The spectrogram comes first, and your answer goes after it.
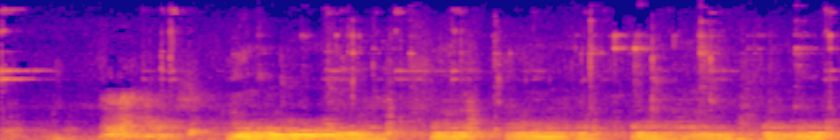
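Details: Female Great Pyrenees puppy, almost three months old, newly brought home into a family; a series of tonal, arching whines or yelps, about five drawn-out cries in four seconds, each rising then falling, in a small indoor room.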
